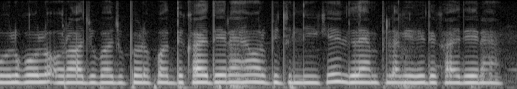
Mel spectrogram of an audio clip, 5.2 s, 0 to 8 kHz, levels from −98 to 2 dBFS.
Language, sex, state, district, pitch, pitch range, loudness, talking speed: Hindi, female, Uttar Pradesh, Jyotiba Phule Nagar, 225 Hz, 225-235 Hz, -24 LUFS, 230 wpm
